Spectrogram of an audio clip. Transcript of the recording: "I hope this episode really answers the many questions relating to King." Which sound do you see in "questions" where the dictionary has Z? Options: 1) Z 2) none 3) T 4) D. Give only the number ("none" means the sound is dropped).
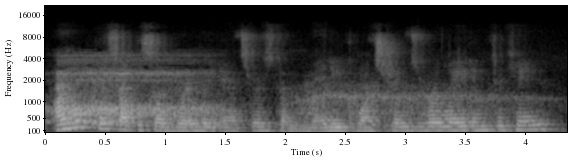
1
